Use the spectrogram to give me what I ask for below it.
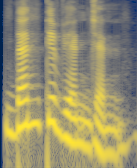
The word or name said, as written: दंत्य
